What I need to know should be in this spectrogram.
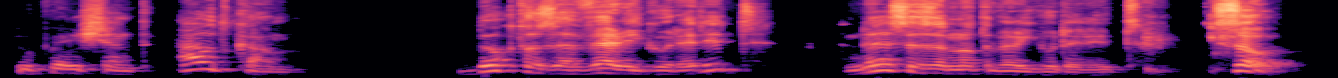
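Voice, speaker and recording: Higher-pitched man presenting at a conference. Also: husky. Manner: interactive, putting questions to the audience and answering them. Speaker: university lecturer in nursing and health informatics.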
